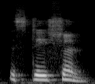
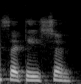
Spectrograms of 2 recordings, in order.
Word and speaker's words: स्टेशन: जैसे स्टेशन, तो यहाँ पर देखिए स है, तो कुछ बच्चे पढ़ते हैं सटेशन, लेकिन यहाँ इसे पढ़ना है स्टेशन।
